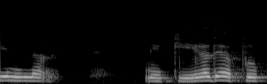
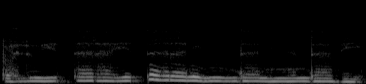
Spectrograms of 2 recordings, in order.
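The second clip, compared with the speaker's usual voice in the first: whisper; 3 semitones lower, 8 dB quieter than usual. Acted. Romantic verse whispered to her.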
